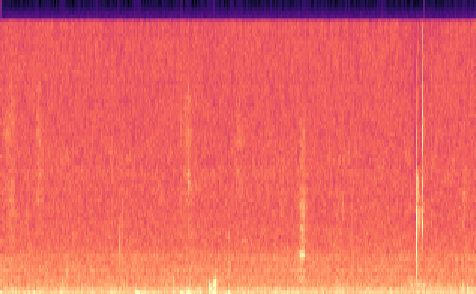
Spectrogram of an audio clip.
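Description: Soft, scattered keyboard taps, a few quick clicks in a cluster and then a sharper lone click near the end, set against a faint hiss with no voices.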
